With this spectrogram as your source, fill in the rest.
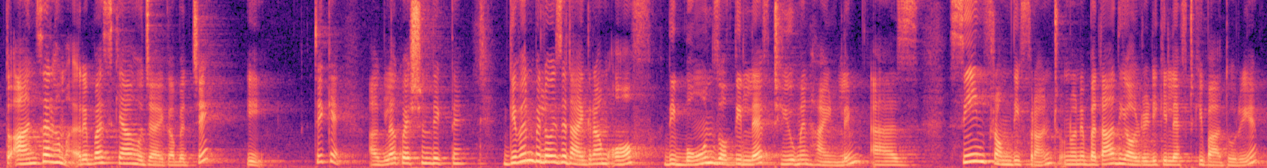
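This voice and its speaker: Speaking a little slowly with lively intonation, a female teacher works through exam questions one step at a time, restating answers and addressing the class as her children. Her mid-range voice carries a long reverb.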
